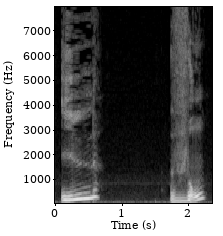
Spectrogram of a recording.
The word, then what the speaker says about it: ils vont: So, ils vont, final T, not pronounced.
